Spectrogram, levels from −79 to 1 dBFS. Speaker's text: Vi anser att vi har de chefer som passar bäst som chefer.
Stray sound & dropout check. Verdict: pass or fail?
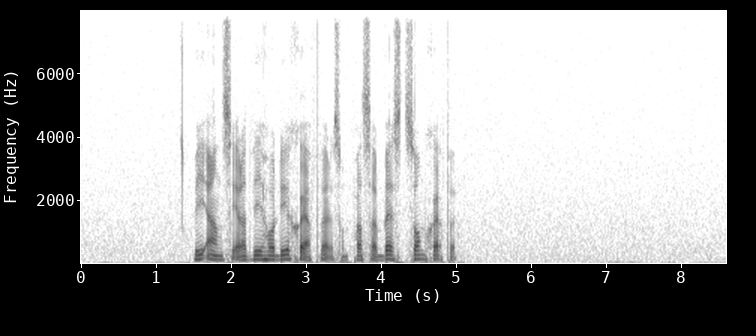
pass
